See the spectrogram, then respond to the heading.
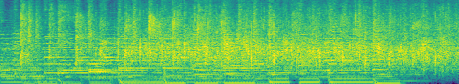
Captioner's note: audience applauding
